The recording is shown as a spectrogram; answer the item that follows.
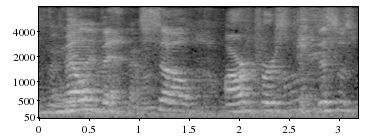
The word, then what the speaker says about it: Melbourne: correctly and that's because that's the way they pronounce it It's Melvin so our first this was when we went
